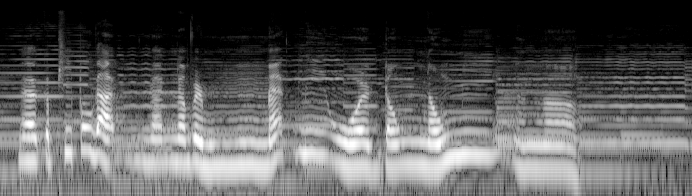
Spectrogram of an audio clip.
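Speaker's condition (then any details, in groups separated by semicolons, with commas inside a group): Cerebral palsy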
